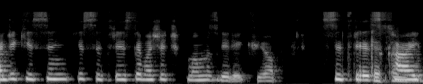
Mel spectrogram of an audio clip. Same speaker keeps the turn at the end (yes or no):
yes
